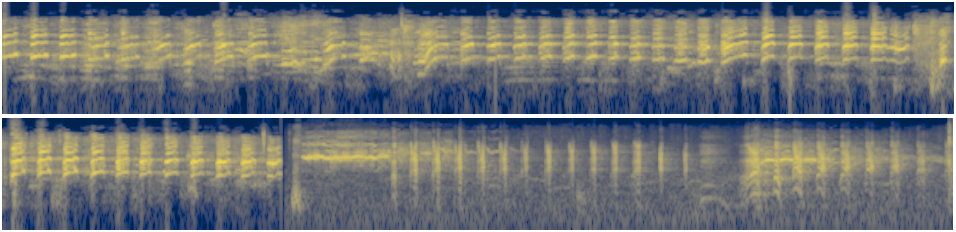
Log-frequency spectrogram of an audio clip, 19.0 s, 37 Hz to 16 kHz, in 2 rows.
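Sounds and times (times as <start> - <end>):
high-pitched rapid laughter: 10.2 - 14.4.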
